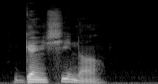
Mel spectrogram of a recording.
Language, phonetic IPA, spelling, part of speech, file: Polish, [ɡɛ̃w̃ˈɕĩna], gęsina, noun, Pl-gęsina.ogg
